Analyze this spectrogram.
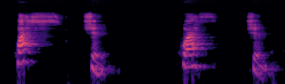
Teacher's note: The last syllable here is special. It's pronounced as chin, chin, and not shun, like the other words we're considering. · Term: CH sound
